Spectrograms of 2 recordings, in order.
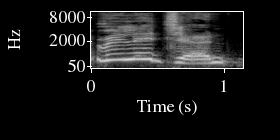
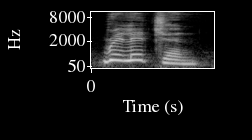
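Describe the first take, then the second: First: Slow, rising disbelief on "Religion?"; surprised echo. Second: Said in the usual way. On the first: A narrator's reading. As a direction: ask "Religion?" like it's absurd. Incredulous echo of Gail's question.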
